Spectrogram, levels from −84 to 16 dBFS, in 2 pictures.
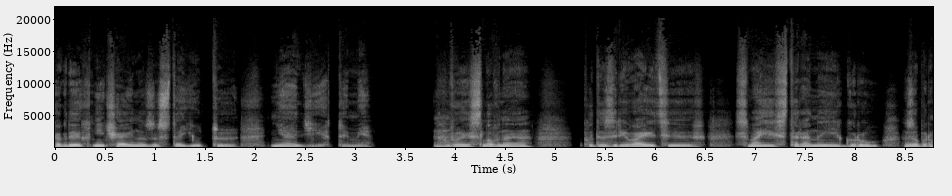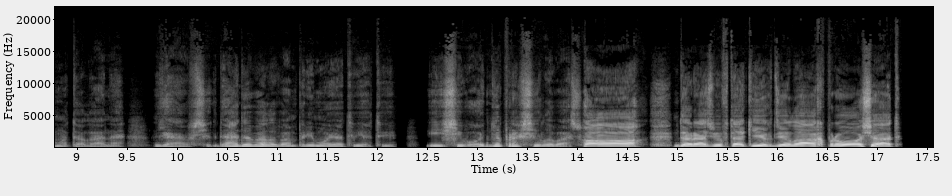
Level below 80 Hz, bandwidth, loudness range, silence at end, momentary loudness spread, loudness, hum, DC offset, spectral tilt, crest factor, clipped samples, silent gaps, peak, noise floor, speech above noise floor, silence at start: -44 dBFS; 17 kHz; 14 LU; 0.35 s; 20 LU; -16 LUFS; none; under 0.1%; -5.5 dB/octave; 16 dB; under 0.1%; 12.23-12.27 s; -2 dBFS; under -90 dBFS; over 74 dB; 0 s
